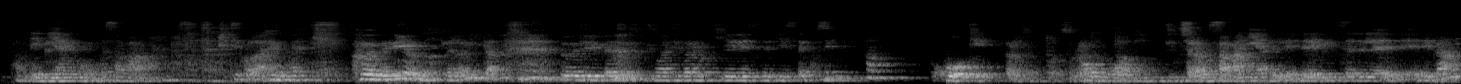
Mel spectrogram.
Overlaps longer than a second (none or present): none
